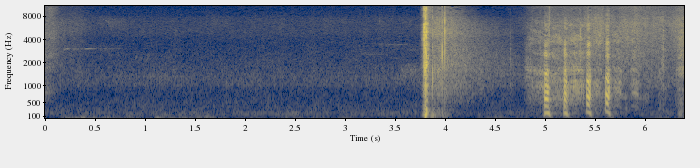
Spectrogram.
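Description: A suppressed Hatsan Mod 130 QE .30 caliber break-barrel air rifle fires a single shot about four seconds in: one sharp crack with a brief ringing tail.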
